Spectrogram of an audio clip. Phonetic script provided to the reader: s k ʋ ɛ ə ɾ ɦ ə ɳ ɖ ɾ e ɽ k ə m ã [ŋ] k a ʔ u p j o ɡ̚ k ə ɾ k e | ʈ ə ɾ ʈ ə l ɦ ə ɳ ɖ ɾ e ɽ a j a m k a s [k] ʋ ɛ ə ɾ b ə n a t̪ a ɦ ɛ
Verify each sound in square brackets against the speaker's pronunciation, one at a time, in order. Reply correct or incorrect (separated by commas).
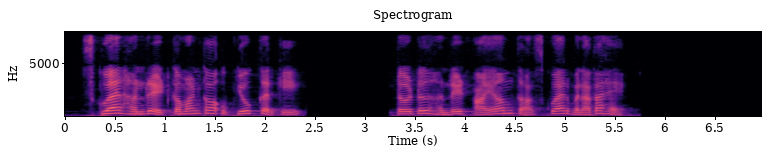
incorrect, correct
